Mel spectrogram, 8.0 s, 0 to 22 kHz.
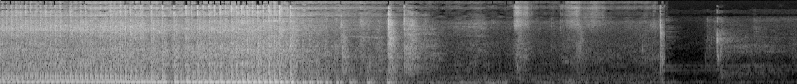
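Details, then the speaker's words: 1997 Yamaha Timberwolf 250 ATV after swapping in a 95 main jet: single-cylinder still pops and backfires on throttle and when backing off; cause unknown, possibly a faulty carb or wrong jets. "Well guys, as you can tell, um the adjustment didn't make a bit of difference for it. It's still doing the popping and backfiring."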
